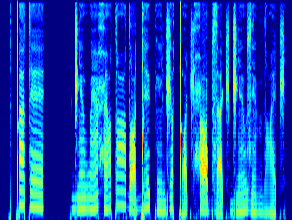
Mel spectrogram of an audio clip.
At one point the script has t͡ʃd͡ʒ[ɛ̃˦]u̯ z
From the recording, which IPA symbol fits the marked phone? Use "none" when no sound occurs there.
ɛ̃˨˦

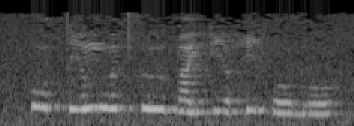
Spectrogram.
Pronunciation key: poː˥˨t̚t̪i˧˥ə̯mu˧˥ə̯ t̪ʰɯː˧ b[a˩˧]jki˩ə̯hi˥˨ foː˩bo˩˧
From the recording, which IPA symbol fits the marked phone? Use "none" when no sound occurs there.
a˩˧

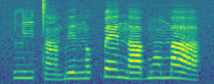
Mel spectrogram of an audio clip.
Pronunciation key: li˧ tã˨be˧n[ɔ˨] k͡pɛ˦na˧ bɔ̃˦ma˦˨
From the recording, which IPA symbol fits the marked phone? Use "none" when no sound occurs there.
ɔ˧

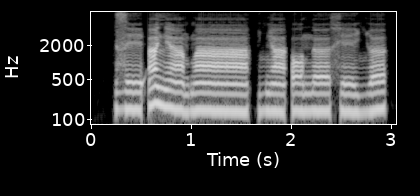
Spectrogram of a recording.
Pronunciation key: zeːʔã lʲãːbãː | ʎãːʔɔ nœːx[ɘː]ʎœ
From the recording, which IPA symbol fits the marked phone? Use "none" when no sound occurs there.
eː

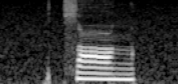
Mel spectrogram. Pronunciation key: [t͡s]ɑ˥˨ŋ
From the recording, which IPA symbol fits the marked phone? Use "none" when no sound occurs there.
t͡s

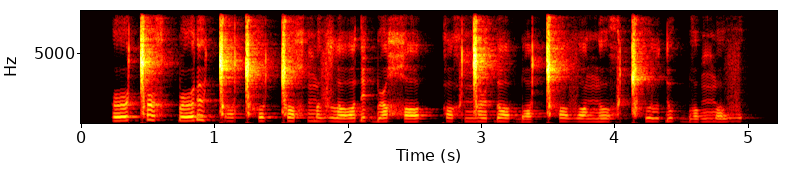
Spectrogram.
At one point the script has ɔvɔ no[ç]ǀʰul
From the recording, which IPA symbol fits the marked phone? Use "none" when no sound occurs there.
x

